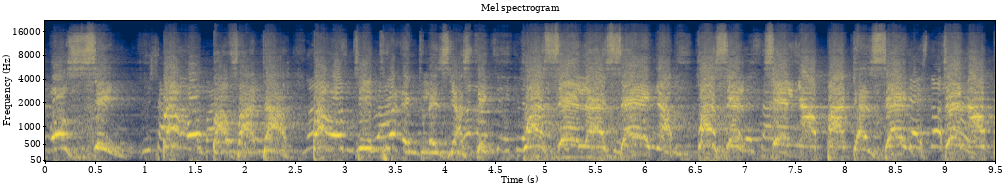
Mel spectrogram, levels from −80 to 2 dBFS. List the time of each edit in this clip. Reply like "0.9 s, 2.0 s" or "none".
none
